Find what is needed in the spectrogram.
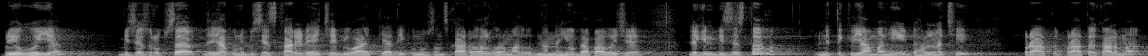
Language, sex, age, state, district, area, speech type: Maithili, female, 30-45, Bihar, Supaul, rural, spontaneous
